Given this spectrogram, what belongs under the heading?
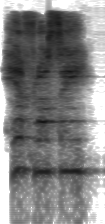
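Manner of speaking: put-on high, soft boy's call; boy calling his lamb quietly near a dragon; boy calling softly. A narrator's reading. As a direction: coax the lamb gently in a boy's voice. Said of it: "the boy called softly".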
